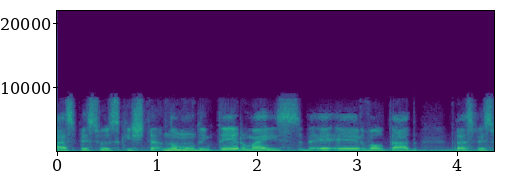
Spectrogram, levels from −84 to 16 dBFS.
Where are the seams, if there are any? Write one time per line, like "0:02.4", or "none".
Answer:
0:03.0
